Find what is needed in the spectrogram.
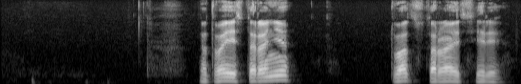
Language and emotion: Russian, neutral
